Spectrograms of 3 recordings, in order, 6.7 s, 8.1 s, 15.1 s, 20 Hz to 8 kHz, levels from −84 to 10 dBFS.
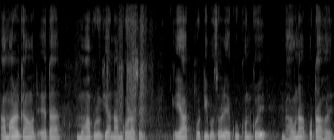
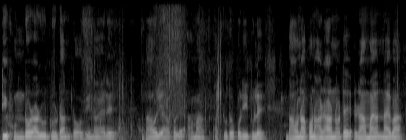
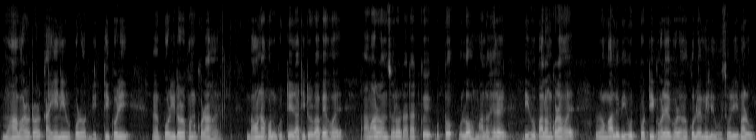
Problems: background sounds at intervals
